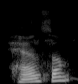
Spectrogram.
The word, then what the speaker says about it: handsome: بحال دابا مثلا هنايا عطينا كاين cute, beautiful، هنا beautiful، handsome، هنا دي ما كتنطقش يعني تقدر تكون خفيفة so handsome، tall، short، angry، kind and brave.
